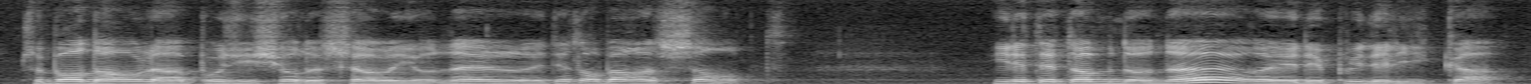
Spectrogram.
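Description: A man narrating an audiobook in a measured, deliberate way. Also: a little high.

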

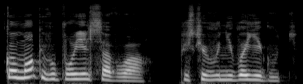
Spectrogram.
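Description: A woman voicing a coarse, cruel old female beggar who scolds in a harsh, shrill way. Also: steady tone, moderate pace, lightly acted. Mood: scornful. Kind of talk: audiobook character reading.

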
